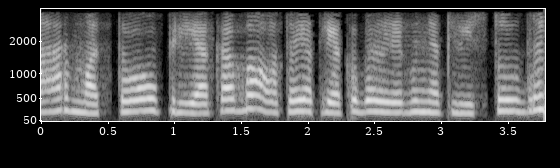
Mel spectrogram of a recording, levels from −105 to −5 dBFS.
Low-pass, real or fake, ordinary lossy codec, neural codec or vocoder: 3.6 kHz; fake; AAC, 24 kbps; codec, 16 kHz, 2 kbps, FreqCodec, smaller model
